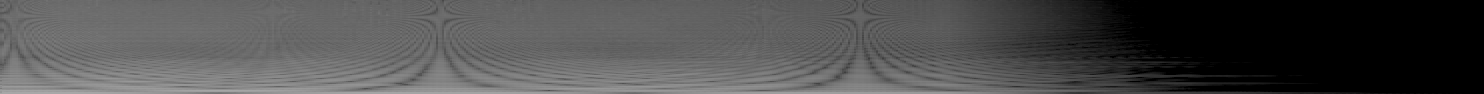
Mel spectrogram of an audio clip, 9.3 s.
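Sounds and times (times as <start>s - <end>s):
three-VCO velocity FM synthesizer solo: 0.0s - 7.7s.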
